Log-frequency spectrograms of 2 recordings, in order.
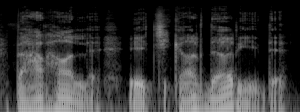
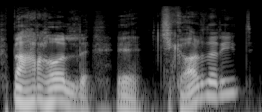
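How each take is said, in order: First: Quiet fall on دارید; subdued question. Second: Quick, high, rising question; impatient high rise on دارید. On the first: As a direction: let it drop flat and quiet. Same question said again. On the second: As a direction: hurry them, pitch up at دارید. Assistant asks women their business. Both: Acted.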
